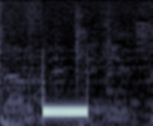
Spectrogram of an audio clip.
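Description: A single steady mid-pitched telephone line tone sounds as a radio caller is connected, holding evenly for about a third of a second and then cutting off cleanly above a faint background.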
